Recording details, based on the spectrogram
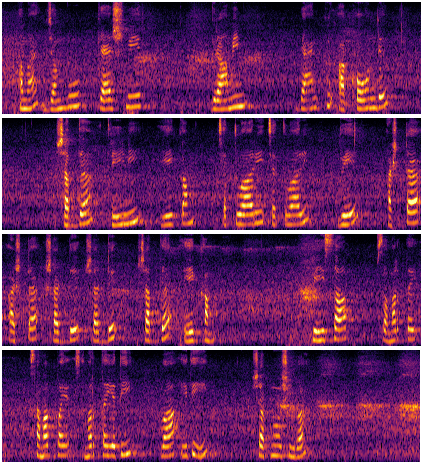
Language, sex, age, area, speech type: Sanskrit, female, 45-60, urban, read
